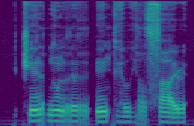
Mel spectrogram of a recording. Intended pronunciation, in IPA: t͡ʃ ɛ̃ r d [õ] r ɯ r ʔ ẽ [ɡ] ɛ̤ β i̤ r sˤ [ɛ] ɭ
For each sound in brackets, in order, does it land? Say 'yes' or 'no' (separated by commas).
yes, no, yes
